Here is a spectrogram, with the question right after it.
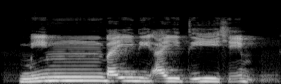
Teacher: جب نون ساکن ہو اس کے بعد حرف با آ جائے تو اس نون ساکن کو میم سے بدل دیتے ہیں، جیسا کہ اس نون ساکن پر آپ چھوٹی سی میم بھی دیکھ رہے ہیں۔ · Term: اقلاب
